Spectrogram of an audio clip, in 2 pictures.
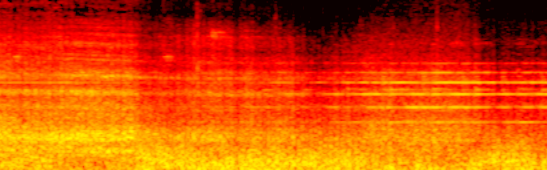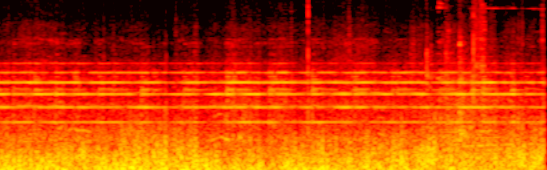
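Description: Metra bilevel commuter train rumbling through the grade crossing, its sound dropping away about a second and a half in as the last car clears. A steady ringing from the crossing's warning bell follows and carries on while the signals keep flashing.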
